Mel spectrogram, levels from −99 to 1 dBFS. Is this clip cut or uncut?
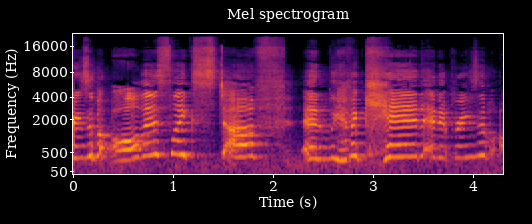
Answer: cut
